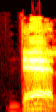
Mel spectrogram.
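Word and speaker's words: دال: Now, when we pronounce Dal, Dal is an empty mouth. It is not Dad.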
